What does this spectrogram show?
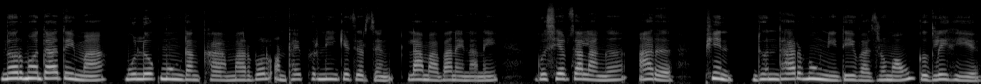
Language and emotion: Bodo, neutral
